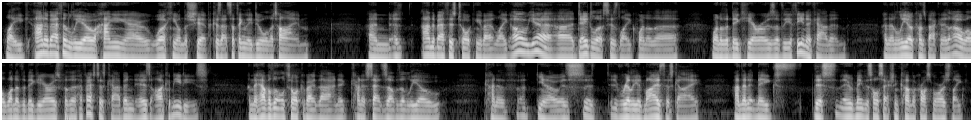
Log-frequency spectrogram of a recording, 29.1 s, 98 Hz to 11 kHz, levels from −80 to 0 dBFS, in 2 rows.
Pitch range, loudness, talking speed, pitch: 115-130 Hz, -21 LUFS, 220 wpm, 120 Hz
